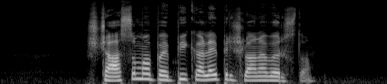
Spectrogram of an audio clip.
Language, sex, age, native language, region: Slovenian, female, 18-29, Slovenian, Southeast Slovenia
